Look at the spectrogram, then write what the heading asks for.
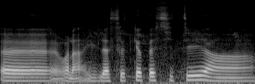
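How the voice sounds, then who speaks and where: The woman's voice has a dark, mellow tone and a fairly low pitch. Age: 30s. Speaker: local political candidate. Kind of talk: campaign statement. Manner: hesitant, many fillers.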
